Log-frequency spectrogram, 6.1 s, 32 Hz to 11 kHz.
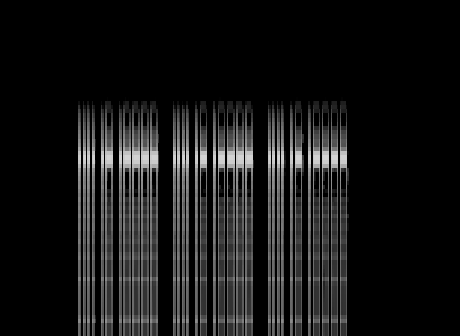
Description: Morse code, heard as a keyed tone, about 40 wpm, 700 Hz. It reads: HA1 HA1 HA1
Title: Callsign Prefixes for Top 25 DXCC - Repeated 3x - 40wpm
